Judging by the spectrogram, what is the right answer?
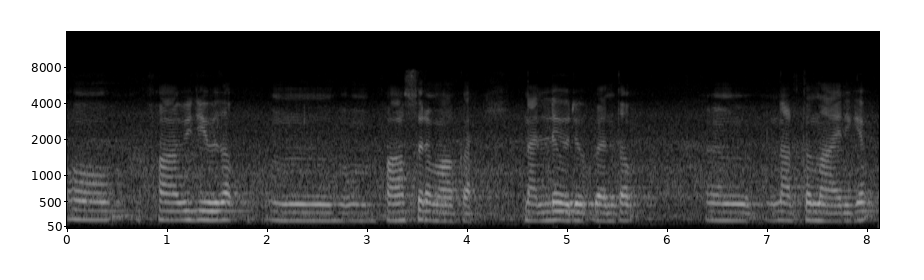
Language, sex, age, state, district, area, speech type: Malayalam, female, 45-60, Kerala, Kottayam, rural, spontaneous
